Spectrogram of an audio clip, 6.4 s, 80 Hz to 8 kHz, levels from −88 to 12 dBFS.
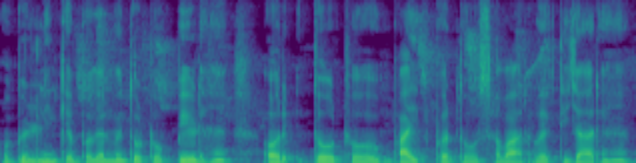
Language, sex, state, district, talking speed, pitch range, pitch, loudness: Hindi, male, Jharkhand, Deoghar, 180 wpm, 95-105 Hz, 100 Hz, -21 LUFS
